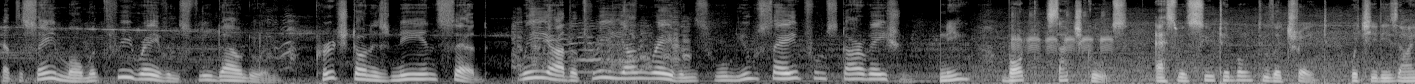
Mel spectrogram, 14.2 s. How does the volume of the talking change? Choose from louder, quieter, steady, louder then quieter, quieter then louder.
steady.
